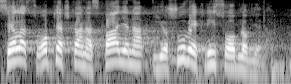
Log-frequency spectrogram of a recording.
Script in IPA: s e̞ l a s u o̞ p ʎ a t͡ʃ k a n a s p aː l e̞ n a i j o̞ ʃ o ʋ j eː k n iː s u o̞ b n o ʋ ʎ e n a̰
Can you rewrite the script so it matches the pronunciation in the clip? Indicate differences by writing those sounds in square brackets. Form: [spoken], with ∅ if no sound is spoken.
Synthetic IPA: s e̞ l a s u o̞ p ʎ a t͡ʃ k a n a s p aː [ʎ] e̞ n a i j o̞ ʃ [u] ʋ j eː k n iː s u o̞ b n o ʋ ʎ e n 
